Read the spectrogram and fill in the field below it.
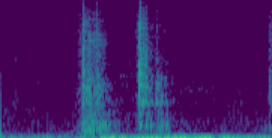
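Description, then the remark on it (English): Typewriter keys on Lady Gregory's brand new typewriter clack three times at uneven intervals as she types out a manifesto with Yeats, sharp mechanical strikes standing out over a low, steady background hum, with no voices present. “Lady Gregory sat down at her old typewriter.”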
